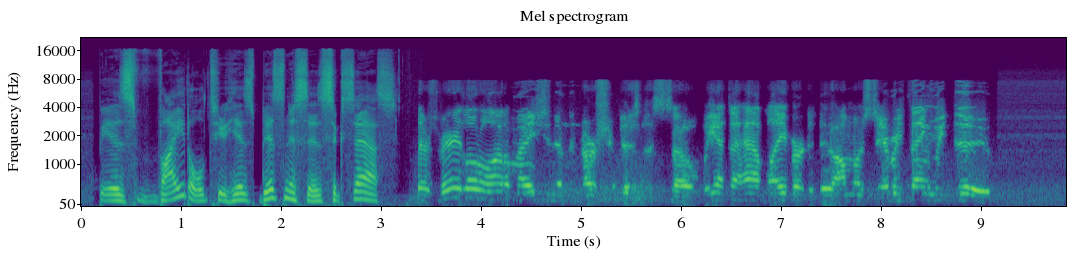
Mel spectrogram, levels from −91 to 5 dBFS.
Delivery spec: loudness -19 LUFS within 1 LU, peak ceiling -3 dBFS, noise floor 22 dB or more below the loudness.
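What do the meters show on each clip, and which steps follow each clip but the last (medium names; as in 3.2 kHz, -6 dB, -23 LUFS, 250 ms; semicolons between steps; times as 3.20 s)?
loudness -23.0 LUFS; peak level -8.5 dBFS; loudness target -19.0 LUFS
-> trim +4 dB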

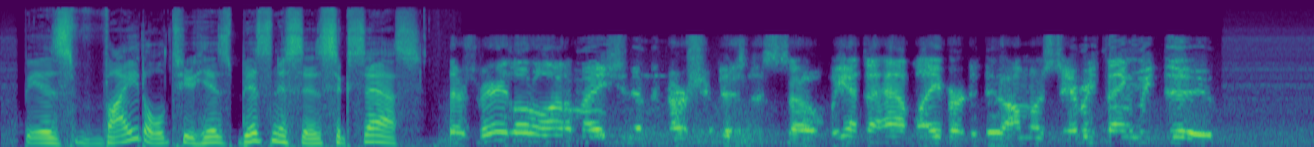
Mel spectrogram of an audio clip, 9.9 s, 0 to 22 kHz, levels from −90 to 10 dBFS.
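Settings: loudness -19.0 LUFS; peak level -4.5 dBFS; noise floor -48 dBFS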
